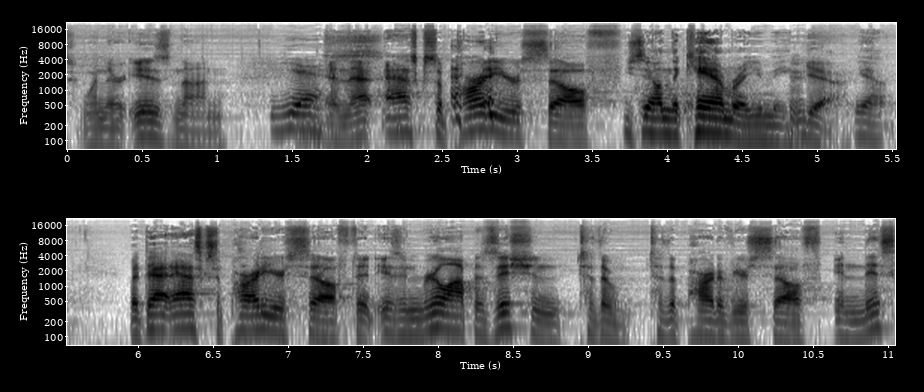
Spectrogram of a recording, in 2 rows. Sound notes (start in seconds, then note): 2.5 laughs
